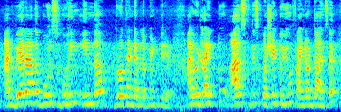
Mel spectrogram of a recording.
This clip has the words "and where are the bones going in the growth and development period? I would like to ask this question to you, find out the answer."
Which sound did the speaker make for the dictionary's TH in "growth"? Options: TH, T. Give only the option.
T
